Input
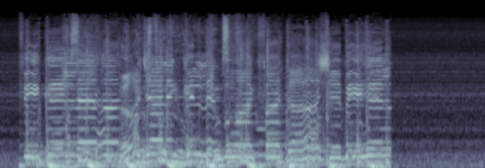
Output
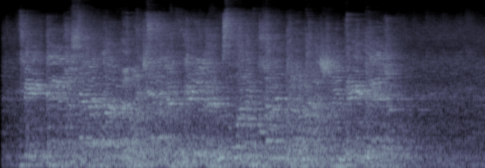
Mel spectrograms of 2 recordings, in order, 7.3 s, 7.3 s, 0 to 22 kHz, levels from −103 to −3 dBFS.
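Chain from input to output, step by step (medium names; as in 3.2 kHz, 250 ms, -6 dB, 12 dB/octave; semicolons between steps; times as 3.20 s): tilt EQ +2.5 dB/octave; compression 6:1, threshold -37 dBFS, peak gain reduction 15 dB; granulator, spray 15 ms, pitch spread up and down by 3 st; chorus 1.1 Hz, delay 19 ms, depth 5.8 ms; plate-style reverb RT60 2.2 s, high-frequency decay 0.45×, DRR -3 dB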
